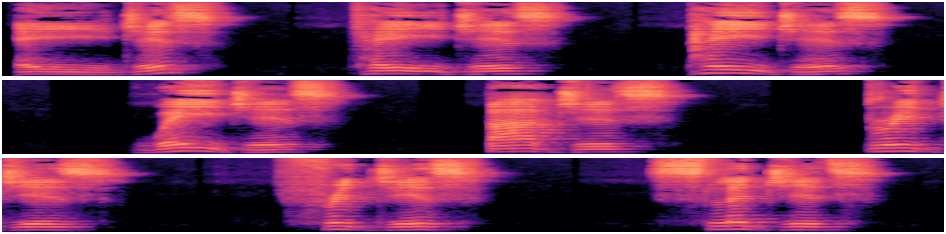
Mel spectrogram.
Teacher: Donc tous ces noms-là, au singulier, finissent avec le son j. Donc en pluriel, on utilise aussi le son is.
